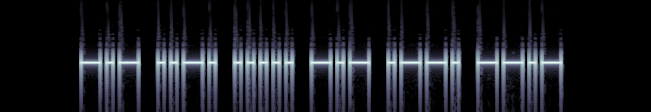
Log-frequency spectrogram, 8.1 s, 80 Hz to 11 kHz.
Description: Morse code, heard as a keyed tone, about 15 wpm, 700 Hz. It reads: KF5KPQ
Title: USA Call Signs - 6 Characters - Repeated 2x - 15wpm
